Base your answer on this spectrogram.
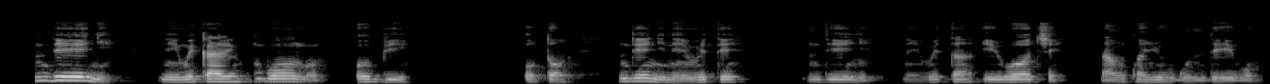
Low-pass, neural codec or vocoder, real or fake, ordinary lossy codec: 7.2 kHz; none; real; none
